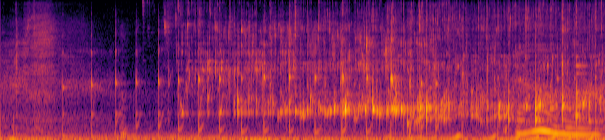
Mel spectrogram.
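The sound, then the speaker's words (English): Spilled wine dripping at a table, a steady run of small drops falling one after another over a faint continuous hum, with a brief wavering tone near the end. “Oh, there is a drip dropping.”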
